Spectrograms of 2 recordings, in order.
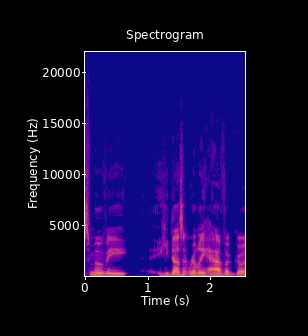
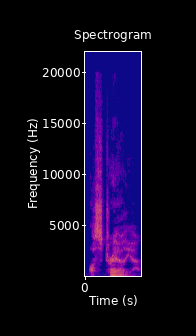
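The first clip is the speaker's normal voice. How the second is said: whispered Australia; 3 semitones lower, 7 dB quieter than usual. Retold or imitated. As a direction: breathe it out unvoiced. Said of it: "And he just goes".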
